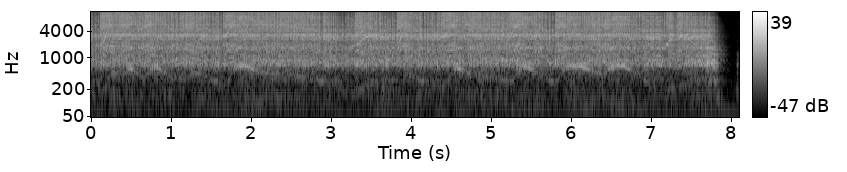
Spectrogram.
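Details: 1/8 scale Hennessey Venom GT RC car with a replacement 4-pole 2430 brushless motor, after the old one burned out: a high hissing whir held steady under throttle with small surges, then a clean cutoff. It runs fine.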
